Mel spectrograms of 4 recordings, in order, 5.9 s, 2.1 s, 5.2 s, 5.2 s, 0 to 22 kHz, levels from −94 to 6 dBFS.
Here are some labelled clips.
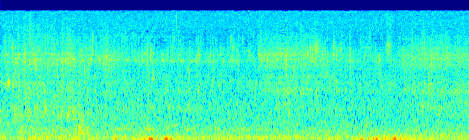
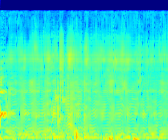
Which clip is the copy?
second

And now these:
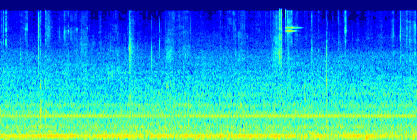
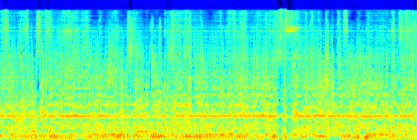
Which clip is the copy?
second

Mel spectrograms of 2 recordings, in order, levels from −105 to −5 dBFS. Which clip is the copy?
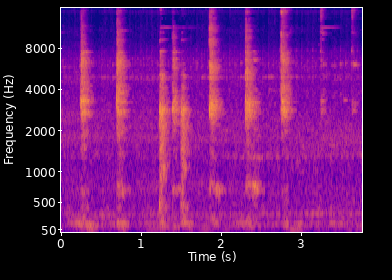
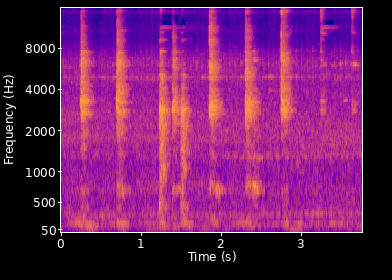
second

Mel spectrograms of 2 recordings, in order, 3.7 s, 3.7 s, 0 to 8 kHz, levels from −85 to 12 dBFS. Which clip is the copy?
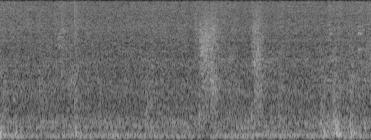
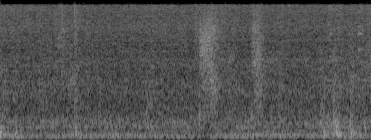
first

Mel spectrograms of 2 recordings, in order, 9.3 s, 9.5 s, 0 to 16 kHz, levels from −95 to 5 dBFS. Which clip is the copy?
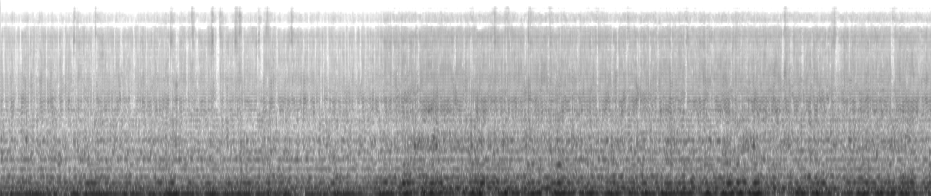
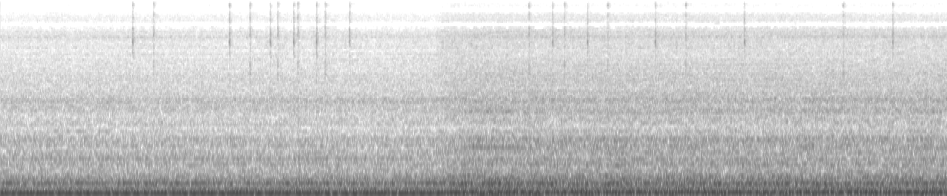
first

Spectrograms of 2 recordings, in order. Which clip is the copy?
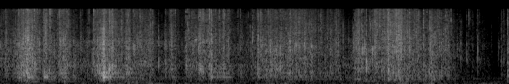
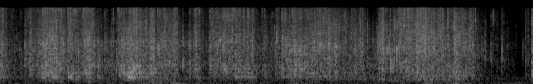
first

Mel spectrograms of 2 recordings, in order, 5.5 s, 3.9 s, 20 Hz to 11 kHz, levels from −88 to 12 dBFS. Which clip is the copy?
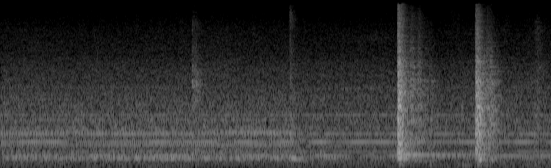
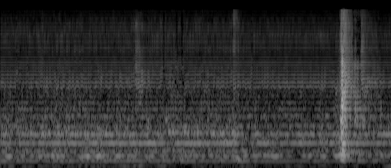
second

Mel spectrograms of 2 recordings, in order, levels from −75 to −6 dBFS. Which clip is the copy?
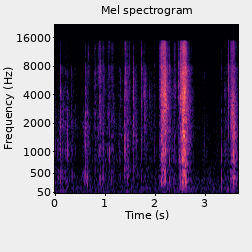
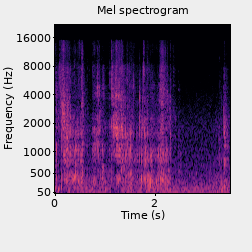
first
